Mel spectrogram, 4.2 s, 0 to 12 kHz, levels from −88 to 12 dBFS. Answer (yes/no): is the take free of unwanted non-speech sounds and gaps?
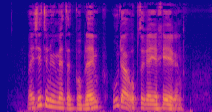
yes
